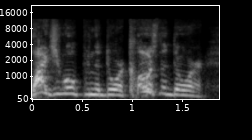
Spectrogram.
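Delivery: put-on, adrenaline-fueled, angry, high shouting. Recounting chasing the dog, the speaker repeats what they yelled at their son: retelling own angry yelling. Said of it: "And I was yelling".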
